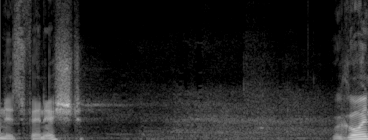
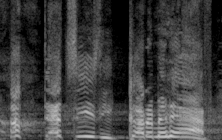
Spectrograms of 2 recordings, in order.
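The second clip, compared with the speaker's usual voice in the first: high, breezy mock king voice, much higher; mock Solomon. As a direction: toss it off like a flippant king. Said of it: "And Solomon's like".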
